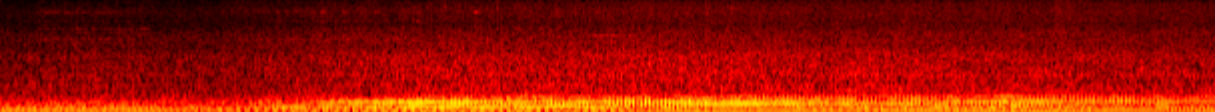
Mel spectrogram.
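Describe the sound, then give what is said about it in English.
A motorboat engine idles low, then revs up and settles into a steady drone as the boat sets off on the River Shannon, with water noise beneath it. No one speaks. “Pull the boat back. Mm-hmm. Pat makes a few last-minute adjustments. Grab some life jackets. And we're off.”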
